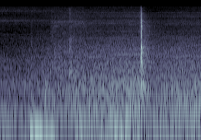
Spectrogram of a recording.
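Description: A microscope's focusing mechanism makes a couple of brief mechanical clicks over a low, steady room hum: a faint one early on, then a sharper, louder one. No one speaks.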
